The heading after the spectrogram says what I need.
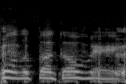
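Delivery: put-on high, rough yell. After another driver hits them, speaker recalls yelling at him, retelling own yelling. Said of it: "I'm like yelling at him".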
